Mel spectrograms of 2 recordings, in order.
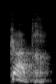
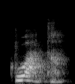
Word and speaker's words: quatre: However, don't do the mistake of pronouncing it Q. Okay, quatre, for example, quatre. No, the U is always silent when it is after the Q. Okay, because for historical reasons, again, we just write the U after the Q and we kept it that way, but the U is never pronounced.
